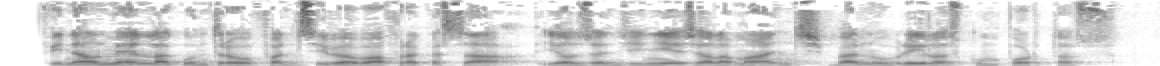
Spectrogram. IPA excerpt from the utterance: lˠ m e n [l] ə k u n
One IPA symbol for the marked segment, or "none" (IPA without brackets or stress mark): l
